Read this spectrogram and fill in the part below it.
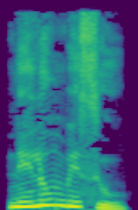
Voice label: "ನಿಲುಂಬಿಸು", kannada

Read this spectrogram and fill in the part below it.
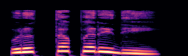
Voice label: "ವೃತ್ತಪರಿಧಿ", kannada

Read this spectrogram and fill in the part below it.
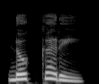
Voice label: "ಡೊಕ್ಕರಿ", Kannada

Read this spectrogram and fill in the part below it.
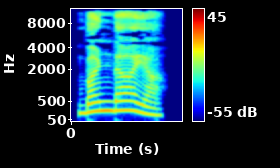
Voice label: "ಬಂಡಾಯ", Kannada

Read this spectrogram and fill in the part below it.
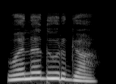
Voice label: "ವನದುರ್ಗೆ", kannada

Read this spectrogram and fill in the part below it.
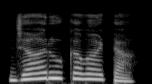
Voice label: "ಜಾರು ಕವಾಟ", Kannada

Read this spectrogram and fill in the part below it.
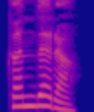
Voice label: "ಕುಂದ್ರಿ", Kannada

